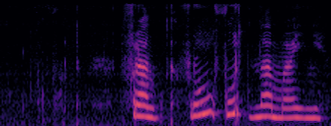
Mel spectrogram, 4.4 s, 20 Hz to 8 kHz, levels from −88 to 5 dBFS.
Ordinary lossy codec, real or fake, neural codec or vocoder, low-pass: none; real; none; 7.2 kHz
